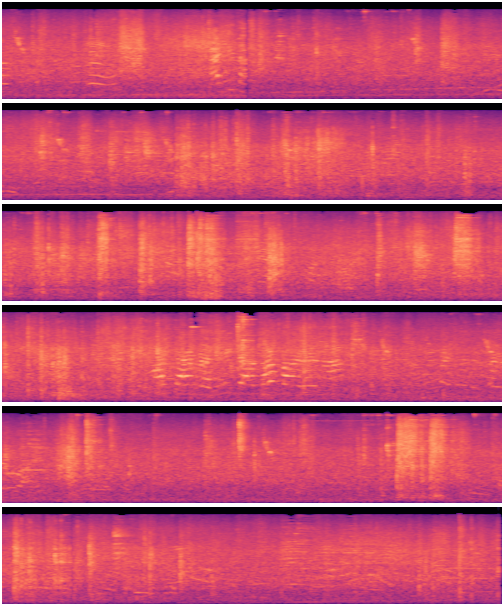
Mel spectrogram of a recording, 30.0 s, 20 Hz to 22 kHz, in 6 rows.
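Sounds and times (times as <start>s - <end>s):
metal table legs clattering: 5.4s - 12.9s, 22.0s - 26.9s.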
